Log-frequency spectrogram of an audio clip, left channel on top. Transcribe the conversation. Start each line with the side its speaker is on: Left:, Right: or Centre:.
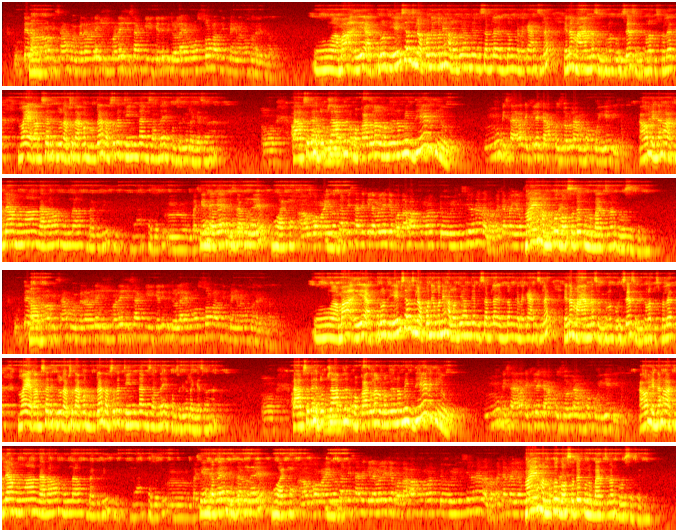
Left: গোটেই ডাঙৰ
Right: অ'।
Left: ডাঙৰ বিছা বিছা হৈ পেলাই মানে ইমানেই বিচা, খিড়িকীৰে দি ভিতৰলৈ আহিব মই চ'ব আজি বেঙেনা গছ উঘালি পেলালোঁ।
Right: অ' আমাৰ ধেই আগফালেও ধেইৰ বিছা হৈছিল, অকণনি অকণনি হালধীয়া হালধিয়া বিছা বিলাক একম কেনেক আহিছিলে। সেইয়ে মায়ে মানে‌ চকিখনত বহিছে
Left: উম,
Right: চকী খনৰ পিছফালে মই এটা বিচা দেখিলোঁ। তাৰপিছত আকৌ দুটা তাৰ পিছত তিনিটা বিচা মানে সেইখন চকিতে লাগি আছে নহয়।
Left: অ আৰু
Right: তাৰ
Left: বিচা
Right: পিছতে সেইটোৰ
Left: হ'ল
Right: পিছত
Left: মাত্ৰ
Right: মকা জ্বলত ওলমি ওলমি ঢেৰ দেখিলোঁ।
Left: উম, মোৰ বিচাৰ এটা দেখিলে গা খজুৱাবলৈ আৰম্ভ কৰিয়ে দিয়ে।
Right: আৰু সেইদিনাখন ৰাতিলে আৰু মোৰ আৰু গাত আৰু হ'ল আৰু কিবা কিবি। খজুৱতি।
Left: উম, তাকে
Right: চিন্তাতে
Left: সেয়হে
Right: খজুৱতি
Left: বিশছাখুঙে
Right: হ'ল নে ভয় খাই
Left: আৰু গমাৰি
Right: উম।
Left: গছত বিছা বিচা থাকিলে মানে এতিয়া বতাহৰ সময়ত উৰি গুিছি নাহে জানো এতিয়া আমাৰ ইয়াৰ ওচৰত গমাৰি
Right: এই সন্মুখৰ
Left: গছ নাই
Right: গছতে
Left: দেখি।
Right: কোনোবা এজোপাত হৈছে চাগে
